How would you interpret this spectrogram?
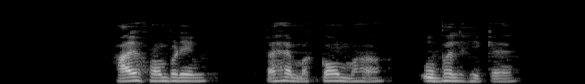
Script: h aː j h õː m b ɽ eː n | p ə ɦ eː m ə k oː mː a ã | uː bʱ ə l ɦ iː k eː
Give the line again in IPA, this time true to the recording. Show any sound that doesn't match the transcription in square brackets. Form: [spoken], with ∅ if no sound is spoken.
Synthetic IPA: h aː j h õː m b ɽ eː n | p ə ɦ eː m ə k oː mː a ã | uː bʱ ə l ɦ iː k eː

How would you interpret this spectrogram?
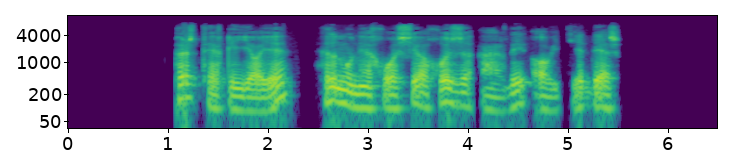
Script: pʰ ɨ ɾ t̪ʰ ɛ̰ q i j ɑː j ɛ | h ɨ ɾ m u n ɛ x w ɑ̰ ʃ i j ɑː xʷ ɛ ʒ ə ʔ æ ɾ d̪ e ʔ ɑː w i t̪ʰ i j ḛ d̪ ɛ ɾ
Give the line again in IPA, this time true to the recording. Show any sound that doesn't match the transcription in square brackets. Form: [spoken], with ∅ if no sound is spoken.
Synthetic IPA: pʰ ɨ ɾ t̪ʰ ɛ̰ q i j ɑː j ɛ | h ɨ [l] m u n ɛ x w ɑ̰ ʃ i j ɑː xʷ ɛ ʒ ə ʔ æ ɾ d̪ e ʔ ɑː w i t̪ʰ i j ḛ d̪ ɛ ɾ

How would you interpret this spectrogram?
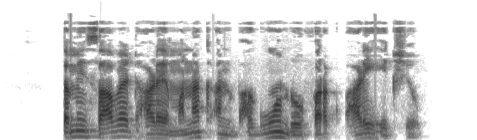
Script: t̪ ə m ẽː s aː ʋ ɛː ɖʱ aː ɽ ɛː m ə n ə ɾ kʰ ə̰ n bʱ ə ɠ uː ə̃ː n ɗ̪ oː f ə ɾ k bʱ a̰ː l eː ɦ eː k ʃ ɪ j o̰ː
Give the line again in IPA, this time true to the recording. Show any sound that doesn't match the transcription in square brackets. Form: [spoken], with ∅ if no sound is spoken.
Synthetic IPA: t̪ ə m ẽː s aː ʋ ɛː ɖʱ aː ɽ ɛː m ə n ə [∅] kʰ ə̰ n bʱ ə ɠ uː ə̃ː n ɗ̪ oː f ə ɾ k bʱ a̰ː [ɽ] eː ɦ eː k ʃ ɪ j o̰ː

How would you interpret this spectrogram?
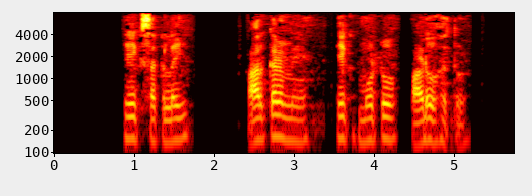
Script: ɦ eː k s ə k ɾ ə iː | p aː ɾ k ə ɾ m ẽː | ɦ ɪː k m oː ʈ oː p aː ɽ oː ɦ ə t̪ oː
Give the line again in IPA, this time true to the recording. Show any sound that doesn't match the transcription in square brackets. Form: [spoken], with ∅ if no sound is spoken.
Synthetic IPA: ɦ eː k s ə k [l] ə iː | p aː ɾ k ə ɾ m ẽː | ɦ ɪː k m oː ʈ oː p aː ɽ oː ɦ ə t̪ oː

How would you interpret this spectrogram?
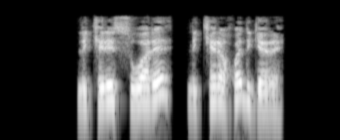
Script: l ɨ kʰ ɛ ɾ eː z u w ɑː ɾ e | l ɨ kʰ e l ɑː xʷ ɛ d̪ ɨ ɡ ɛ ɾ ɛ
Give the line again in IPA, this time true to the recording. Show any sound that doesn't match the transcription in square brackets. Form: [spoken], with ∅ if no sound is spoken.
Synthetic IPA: l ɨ kʰ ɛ ɾ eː [s] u w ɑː ɾ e | l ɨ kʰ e [ɾ] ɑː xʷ ɛ d̪ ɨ ɡ ɛ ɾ ɛ

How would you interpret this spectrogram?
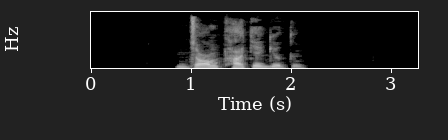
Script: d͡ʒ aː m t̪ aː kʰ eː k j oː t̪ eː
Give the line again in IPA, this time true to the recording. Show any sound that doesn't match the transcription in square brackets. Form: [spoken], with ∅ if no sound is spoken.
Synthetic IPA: d͡ʒ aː m [t̪ʰ] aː [k] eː [ɡ] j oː t̪ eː

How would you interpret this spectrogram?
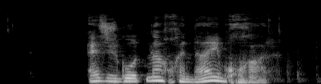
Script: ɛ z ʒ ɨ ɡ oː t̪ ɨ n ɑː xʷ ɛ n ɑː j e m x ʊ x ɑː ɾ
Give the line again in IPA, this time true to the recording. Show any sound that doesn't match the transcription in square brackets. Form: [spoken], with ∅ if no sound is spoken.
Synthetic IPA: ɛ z ʒ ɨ ɡ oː t̪ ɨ n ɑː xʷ ɛ n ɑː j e m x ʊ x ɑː ɾ

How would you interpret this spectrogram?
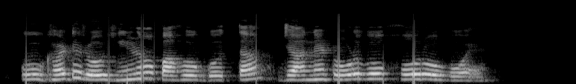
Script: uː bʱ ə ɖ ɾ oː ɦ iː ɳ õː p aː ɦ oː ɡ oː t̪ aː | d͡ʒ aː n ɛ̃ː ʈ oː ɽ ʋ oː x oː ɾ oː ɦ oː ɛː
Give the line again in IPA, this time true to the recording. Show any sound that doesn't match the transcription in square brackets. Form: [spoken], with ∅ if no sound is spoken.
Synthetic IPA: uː [ɡʱ] ə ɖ ɾ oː ɦ iː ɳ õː p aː ɦ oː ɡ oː t̪ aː | d͡ʒ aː n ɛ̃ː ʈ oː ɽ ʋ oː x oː ɾ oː ɦ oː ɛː

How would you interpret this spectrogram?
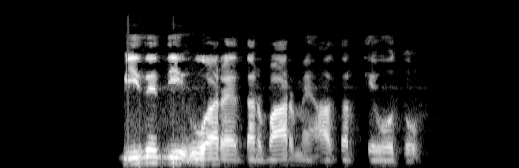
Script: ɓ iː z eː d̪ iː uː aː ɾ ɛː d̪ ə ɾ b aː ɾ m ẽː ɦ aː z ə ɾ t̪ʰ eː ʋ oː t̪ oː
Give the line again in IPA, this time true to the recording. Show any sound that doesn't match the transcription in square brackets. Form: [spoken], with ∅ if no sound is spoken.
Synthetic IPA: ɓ iː z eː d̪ iː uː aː ɾ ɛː d̪ ə ɾ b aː ɾ m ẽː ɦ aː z ə ɾ t̪ʰ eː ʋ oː t̪ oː

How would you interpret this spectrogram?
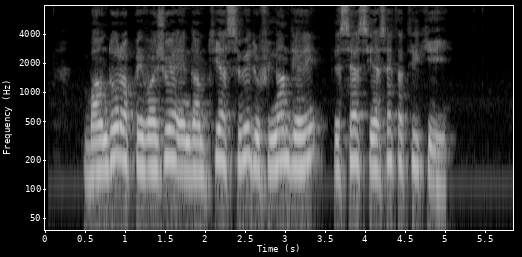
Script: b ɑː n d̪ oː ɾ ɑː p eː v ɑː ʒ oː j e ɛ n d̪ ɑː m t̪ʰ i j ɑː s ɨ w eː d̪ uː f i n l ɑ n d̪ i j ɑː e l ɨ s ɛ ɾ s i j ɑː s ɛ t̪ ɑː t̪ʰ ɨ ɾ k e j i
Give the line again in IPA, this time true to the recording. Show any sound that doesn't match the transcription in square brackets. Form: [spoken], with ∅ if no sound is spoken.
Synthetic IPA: b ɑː n d̪ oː ɾ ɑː p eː v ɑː ʒ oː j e ɛ n d̪ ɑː m t̪ʰ i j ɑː s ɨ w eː d̪ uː f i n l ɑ n d̪ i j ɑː e l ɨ s ɛ ɾ s i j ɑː s ɛ t̪ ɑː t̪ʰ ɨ ɾ k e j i

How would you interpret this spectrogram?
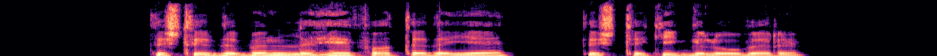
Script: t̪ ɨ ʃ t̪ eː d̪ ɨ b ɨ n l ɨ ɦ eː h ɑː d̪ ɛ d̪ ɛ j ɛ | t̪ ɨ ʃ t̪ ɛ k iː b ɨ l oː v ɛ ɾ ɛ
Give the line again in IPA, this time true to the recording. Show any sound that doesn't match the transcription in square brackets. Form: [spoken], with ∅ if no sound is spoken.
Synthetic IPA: t̪ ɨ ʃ t̪ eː d̪ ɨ b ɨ n l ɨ ɦ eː [f] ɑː [t̪] ɛ d̪ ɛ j ɛ | t̪ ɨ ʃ t̪ ɛ k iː [ɡ] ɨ l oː v ɛ ɾ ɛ

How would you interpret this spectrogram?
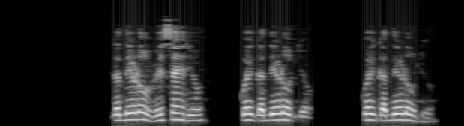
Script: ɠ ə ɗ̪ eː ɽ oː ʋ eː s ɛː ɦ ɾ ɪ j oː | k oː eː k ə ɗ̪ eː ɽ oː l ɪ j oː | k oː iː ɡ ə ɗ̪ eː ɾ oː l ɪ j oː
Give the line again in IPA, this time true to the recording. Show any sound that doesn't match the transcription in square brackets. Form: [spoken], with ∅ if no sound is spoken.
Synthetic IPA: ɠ ə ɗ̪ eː ɽ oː ʋ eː s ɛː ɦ ɾ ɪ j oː | k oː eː [ɡ] ə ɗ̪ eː ɽ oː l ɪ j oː | k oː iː ɡ ə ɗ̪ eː [ɽ] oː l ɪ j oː

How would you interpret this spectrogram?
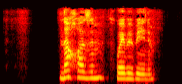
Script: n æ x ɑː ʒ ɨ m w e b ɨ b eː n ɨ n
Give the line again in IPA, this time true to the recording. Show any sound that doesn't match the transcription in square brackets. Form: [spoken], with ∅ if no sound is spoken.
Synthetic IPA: n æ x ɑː [z] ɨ m w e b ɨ b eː n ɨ [m]

